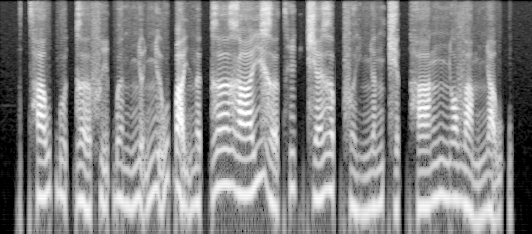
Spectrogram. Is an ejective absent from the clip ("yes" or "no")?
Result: yes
